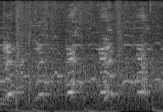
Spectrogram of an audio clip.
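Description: A dog barks in a quick, regular series of sharp yipping woofs at close range, about two or three per second.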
